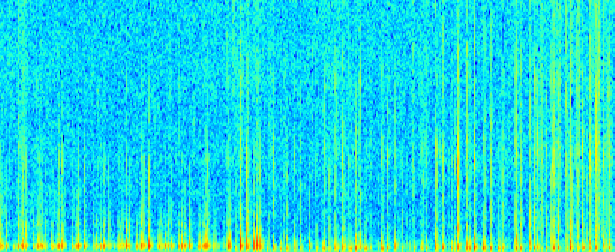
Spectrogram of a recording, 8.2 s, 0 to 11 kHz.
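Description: A gray, hand-sized, hollow fabric-covered hard zip case is scratched and tapped on its top with fingernails and fingertips. The result is a dense, rapid stream of short, dull hollow taps with a low resonance around 340 Hz, alongside soft fabric scratching.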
